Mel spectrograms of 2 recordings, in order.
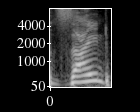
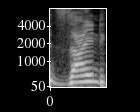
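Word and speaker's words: giant: एन टी को दोस्तों जॉइंट पढ़ेंगे देखिए जी ए जी के देखिए जी ए आई एन टी तो जी ए क्या दोस्तों ए आई है तो इसका उच्चारण किसके रूप में करेंगे? जॉइंट के रूप में करेंगे।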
